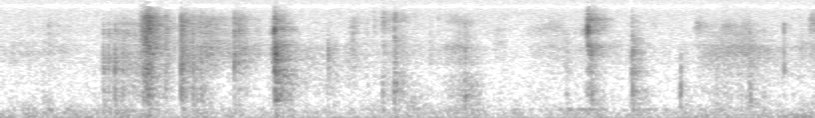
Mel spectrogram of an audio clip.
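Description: A page of a book rustles as it is turned.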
